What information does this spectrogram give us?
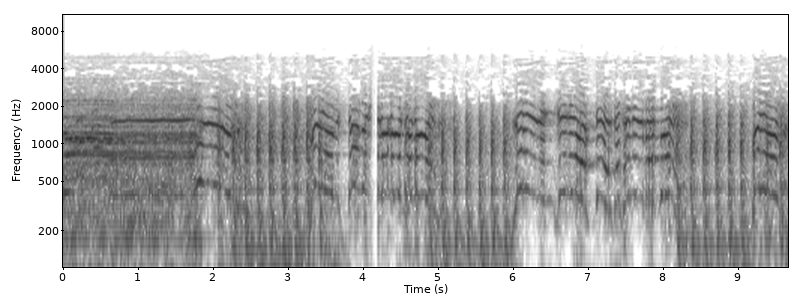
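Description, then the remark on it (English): Rapid, steady hammer blows pound nails into heavy wooden boards being nailed across a door, loud, with brief pauses between bursts of strikes. “As I nailed the boards across the door, I felt as if I were driving nails into his top.”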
